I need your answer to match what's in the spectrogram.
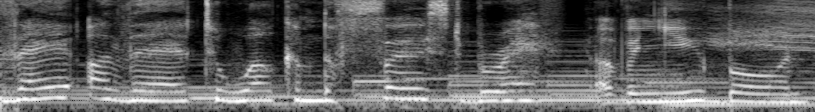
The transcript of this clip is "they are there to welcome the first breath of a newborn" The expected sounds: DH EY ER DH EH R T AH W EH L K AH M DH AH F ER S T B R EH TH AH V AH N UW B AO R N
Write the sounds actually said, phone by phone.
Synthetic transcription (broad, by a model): DH EY ER DH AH R T AH W EH L K AH M DH AH F ER S T B R EH TH AH V AH N UW B AO R N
